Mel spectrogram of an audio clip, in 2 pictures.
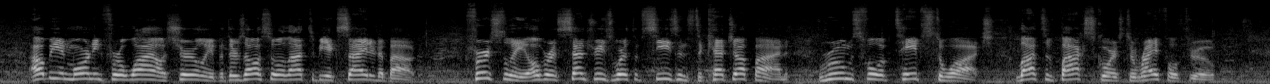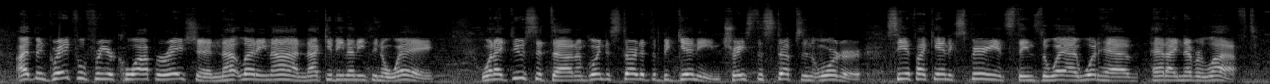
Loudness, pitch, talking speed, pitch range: -25 LUFS, 225 Hz, 205 wpm, 195-245 Hz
